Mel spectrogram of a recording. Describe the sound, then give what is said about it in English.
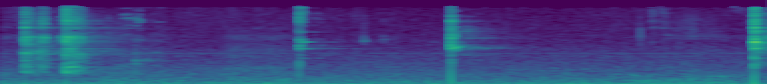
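In a demonstration, a spoon stirs a spoonful of fresh, purified ice water into a glass of raw sewage, giving a quick flurry of bright clinks at first, then a few sharp, ringing taps spaced irregularly over a quiet background. “And we stir in a spoonful of fresh, clean, purified ice water.”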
